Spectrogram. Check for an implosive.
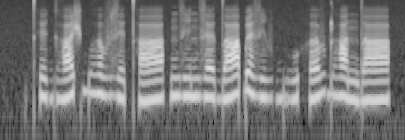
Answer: present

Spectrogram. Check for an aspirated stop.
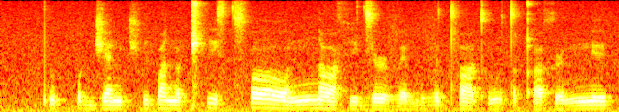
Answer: present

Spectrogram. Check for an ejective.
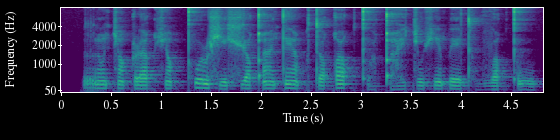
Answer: present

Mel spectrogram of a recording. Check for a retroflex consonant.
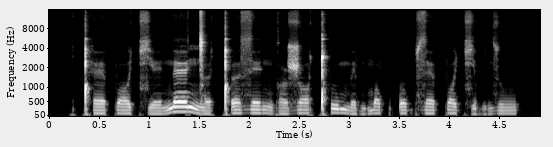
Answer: present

